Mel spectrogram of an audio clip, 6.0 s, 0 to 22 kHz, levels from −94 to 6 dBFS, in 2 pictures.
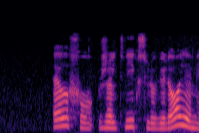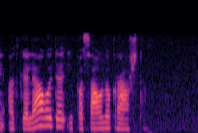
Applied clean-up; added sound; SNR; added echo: none; none; none; none.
